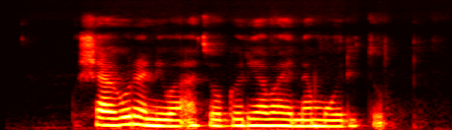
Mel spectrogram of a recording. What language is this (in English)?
Kikuyu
